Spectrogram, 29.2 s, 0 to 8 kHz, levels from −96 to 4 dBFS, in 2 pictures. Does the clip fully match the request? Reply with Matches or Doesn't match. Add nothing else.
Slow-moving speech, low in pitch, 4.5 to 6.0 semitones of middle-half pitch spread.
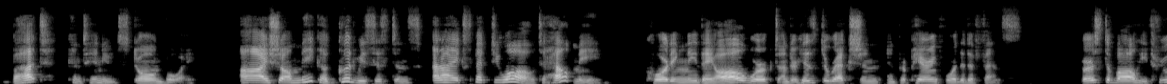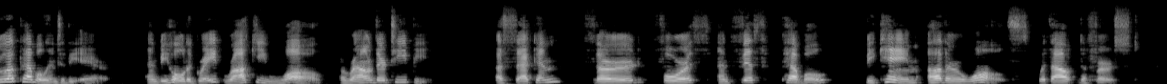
Doesn't match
